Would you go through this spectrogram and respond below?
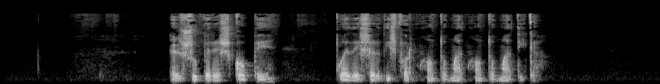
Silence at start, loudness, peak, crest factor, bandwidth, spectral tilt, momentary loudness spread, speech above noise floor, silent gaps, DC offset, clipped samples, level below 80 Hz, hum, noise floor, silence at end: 1.7 s; -16 LUFS; 0 dBFS; 20 dB; 12 kHz; -2 dB/octave; 10 LU; 46 dB; none; under 0.1%; under 0.1%; -62 dBFS; none; -63 dBFS; 1.2 s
